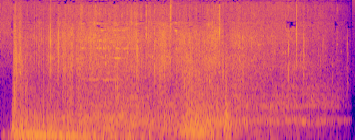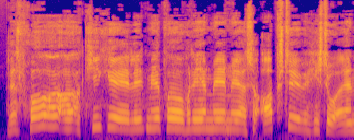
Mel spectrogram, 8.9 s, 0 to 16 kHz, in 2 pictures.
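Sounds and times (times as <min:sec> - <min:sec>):
deep rolling rumble of the explosion: 0:00.0 - 0:04.4
explosive charge set off by a detonator blasting: 0:00.0 - 0:04.4
speech: 0:04.6 - 0:08.8.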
